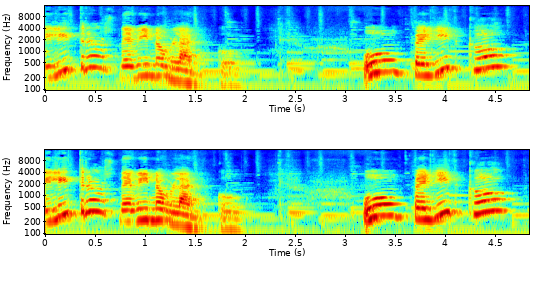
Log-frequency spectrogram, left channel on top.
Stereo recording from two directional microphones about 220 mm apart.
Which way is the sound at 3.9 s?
55° right (ahead or behind).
